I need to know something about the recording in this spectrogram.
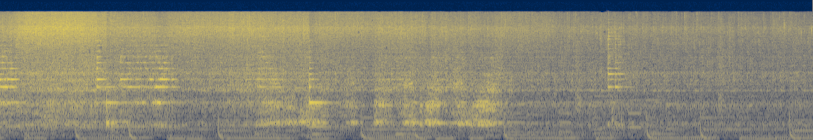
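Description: Sliced onions and ginger-garlic paste sizzling in hot oil in an aluminium pot while a steel perforated spoon stirs them, scraping and knocking against the pot. The hiss is brightest in the first second.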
